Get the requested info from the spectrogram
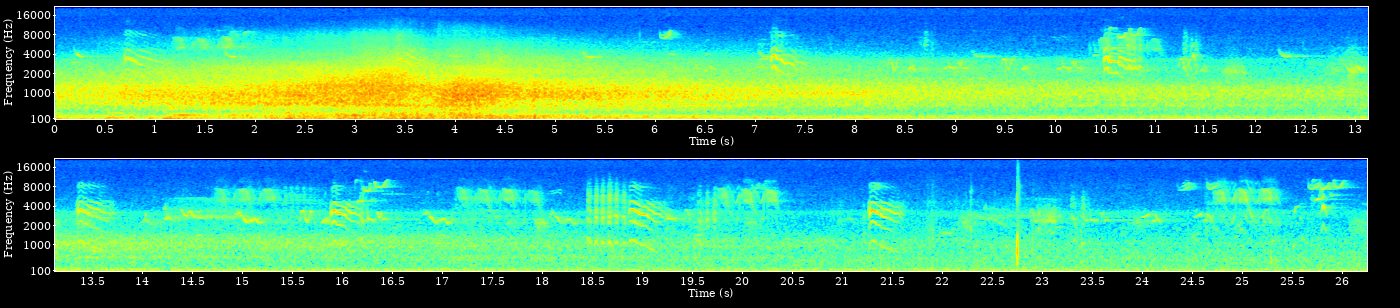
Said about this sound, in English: The sapsucker doing its kia again. There we go. Right when the cars go by.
